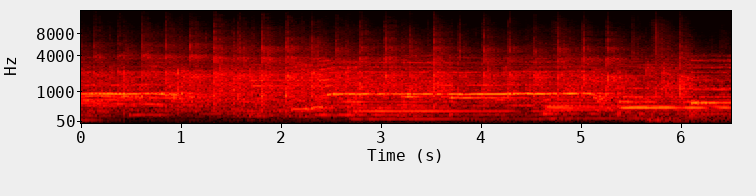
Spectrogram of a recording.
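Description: Live worship band music: long held keyboard chords that change a couple of times, over a steady ticking beat, with the congregation cheering and clapping underneath.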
